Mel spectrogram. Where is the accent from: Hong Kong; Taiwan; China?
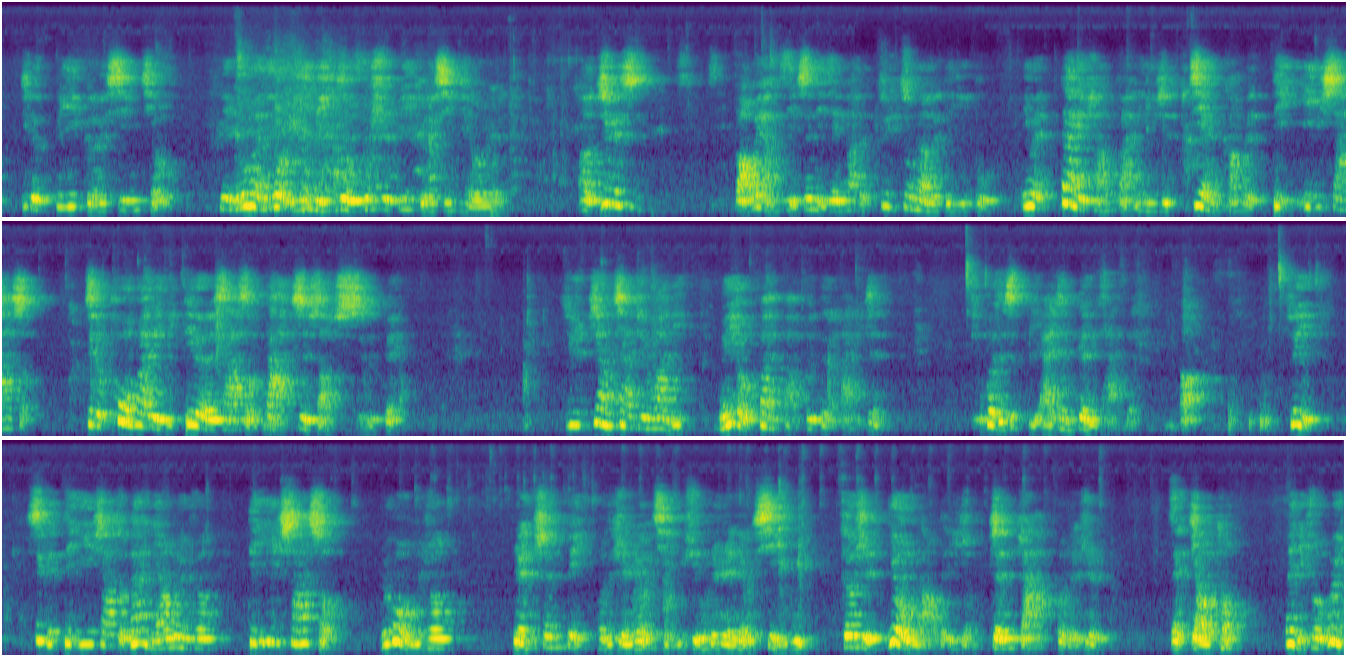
Taiwan; 我们台湾这边啊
